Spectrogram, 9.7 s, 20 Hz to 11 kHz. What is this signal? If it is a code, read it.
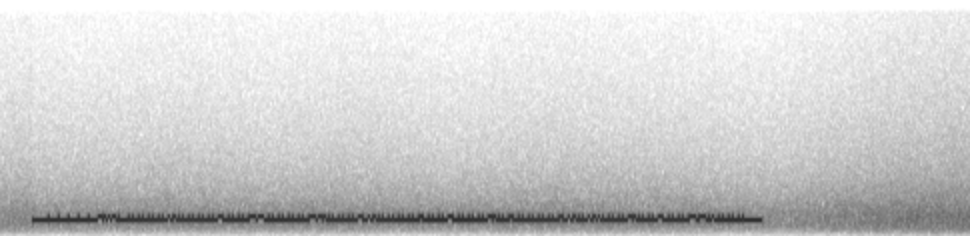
RTTY (75 baud, 170 Hz shift), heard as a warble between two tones, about 890 Hz centre, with radio static. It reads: 89353 98169 66880 93321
